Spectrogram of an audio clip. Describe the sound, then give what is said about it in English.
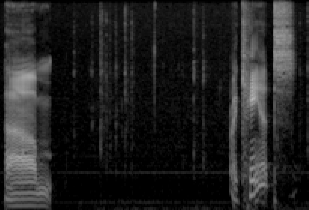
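Typing on a computer keyboard during a radio show, faint quick key clicks for a couple of seconds between short stretches of a man speaking. “I can't seem to type and talk at the same time on the air.”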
